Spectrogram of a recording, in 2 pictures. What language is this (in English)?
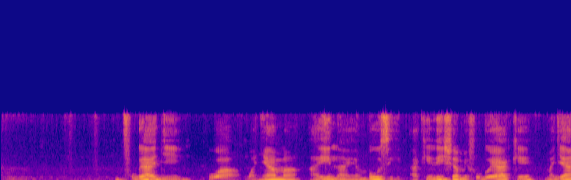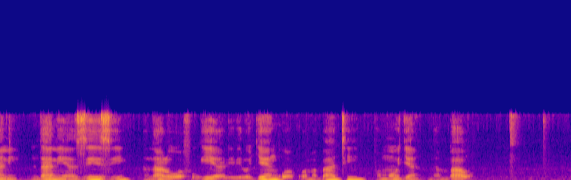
Swahili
